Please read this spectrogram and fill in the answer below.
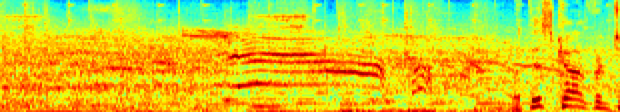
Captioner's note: spectators cheering; whistle tweets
